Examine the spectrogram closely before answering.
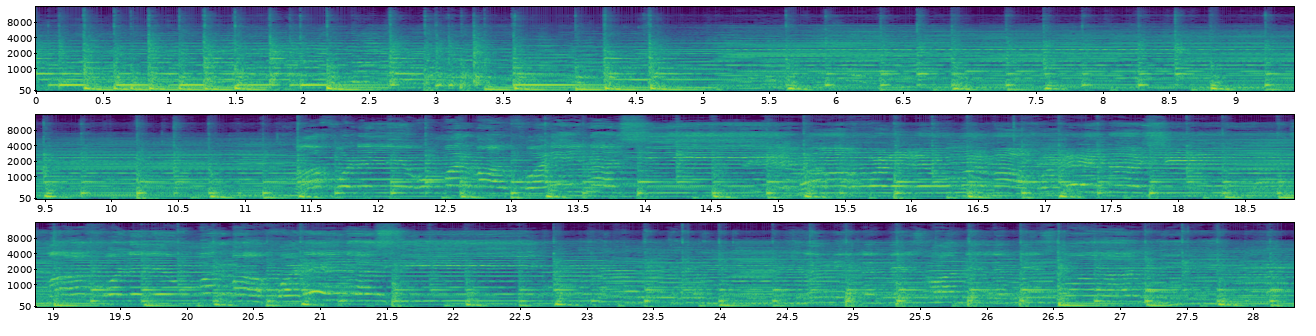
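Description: Tabla playing a steady, quick rhythm under a harmonium's held chords in a Pashto ghazal, with a man's singing voice coming in about twelve seconds in.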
